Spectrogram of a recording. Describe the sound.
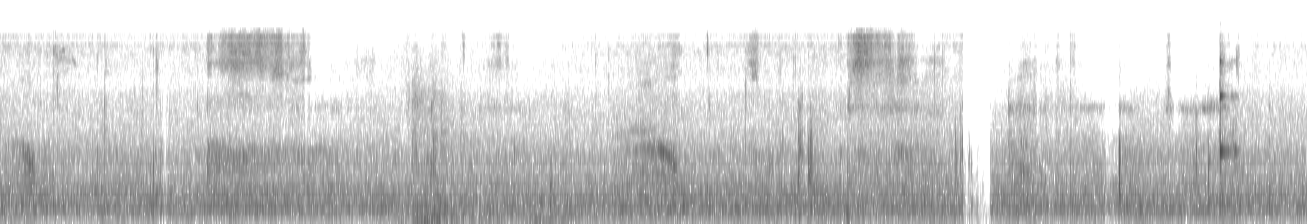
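A plate being cleaned, with scattered light clinks of dishes and scraping, rubbing sounds over a steady, busy background hiss, and a faint murmur of voices at times.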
